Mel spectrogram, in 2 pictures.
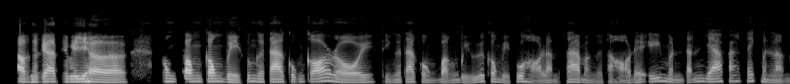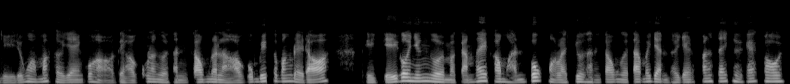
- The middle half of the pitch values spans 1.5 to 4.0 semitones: No, average, 4.6 semitones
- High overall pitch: No, low, 115 Hz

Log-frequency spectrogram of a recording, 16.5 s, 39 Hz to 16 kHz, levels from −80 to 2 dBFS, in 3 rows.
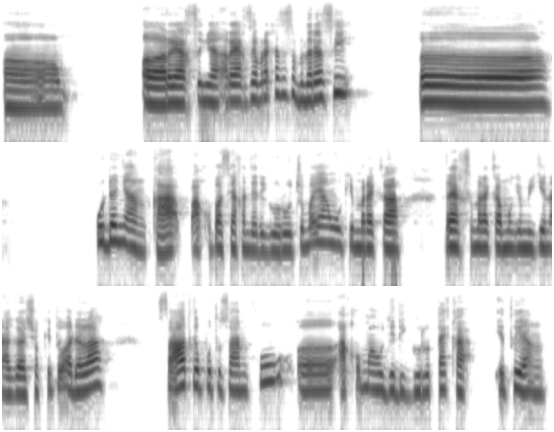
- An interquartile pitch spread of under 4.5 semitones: Yes, narrow, 2.6 semitones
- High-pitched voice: Yes, high, 215 Hz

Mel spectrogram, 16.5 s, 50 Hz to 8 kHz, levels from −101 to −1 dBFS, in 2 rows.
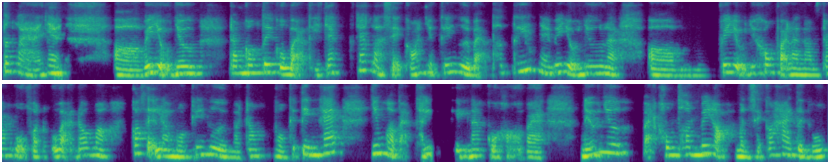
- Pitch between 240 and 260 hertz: No, high, 225 Hz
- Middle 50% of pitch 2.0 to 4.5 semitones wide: No, average, 4.9 semitones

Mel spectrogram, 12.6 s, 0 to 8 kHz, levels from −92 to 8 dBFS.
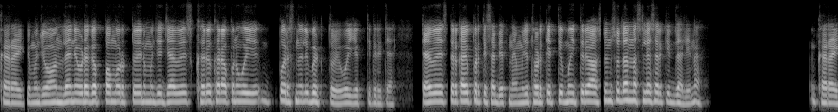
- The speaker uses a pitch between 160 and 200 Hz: Yes, medium, 185 Hz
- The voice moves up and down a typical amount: No, narrow, 1.9 semitones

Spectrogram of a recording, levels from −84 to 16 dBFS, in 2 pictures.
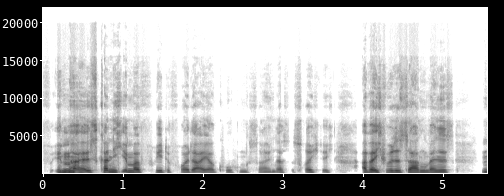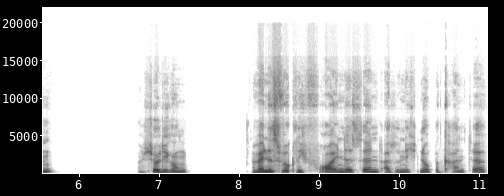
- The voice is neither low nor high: Yes, medium, 175 Hz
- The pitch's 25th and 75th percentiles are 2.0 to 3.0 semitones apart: No, average, 3.7 semitones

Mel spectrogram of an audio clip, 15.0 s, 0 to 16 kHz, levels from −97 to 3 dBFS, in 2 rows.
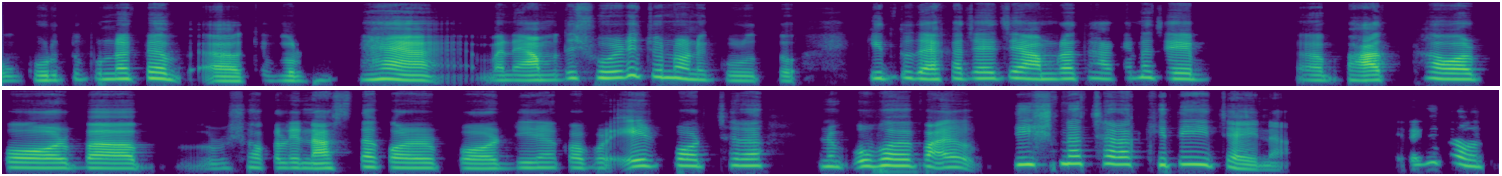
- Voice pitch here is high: Yes, high, 215 Hz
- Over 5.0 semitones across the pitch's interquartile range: Yes, wide, 5.4 semitones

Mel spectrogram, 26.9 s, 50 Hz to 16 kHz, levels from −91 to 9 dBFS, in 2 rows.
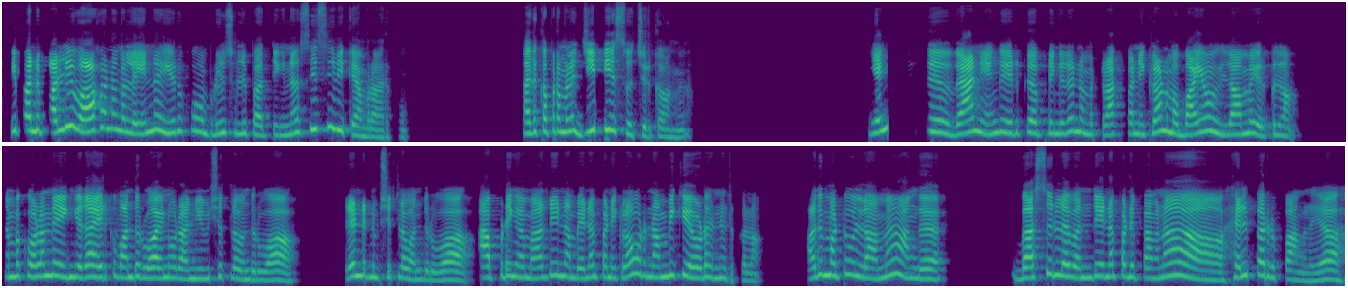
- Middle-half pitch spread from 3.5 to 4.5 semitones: Yes, average, 4.0 semitones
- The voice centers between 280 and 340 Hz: Yes, very high, 285 Hz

